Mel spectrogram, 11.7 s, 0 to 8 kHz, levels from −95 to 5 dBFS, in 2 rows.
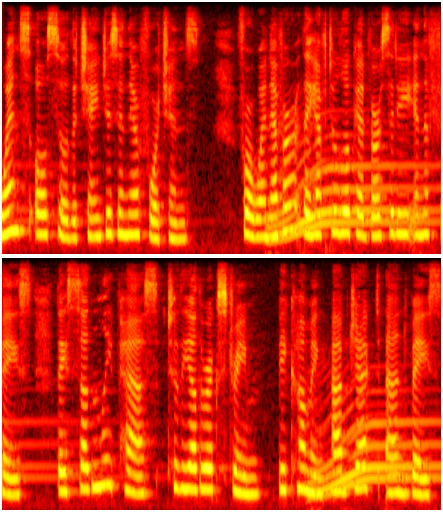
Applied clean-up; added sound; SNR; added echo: none; Guitar; 11 dB; none.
